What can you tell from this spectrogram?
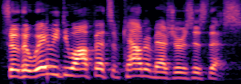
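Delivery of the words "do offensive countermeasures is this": normal talking voice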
